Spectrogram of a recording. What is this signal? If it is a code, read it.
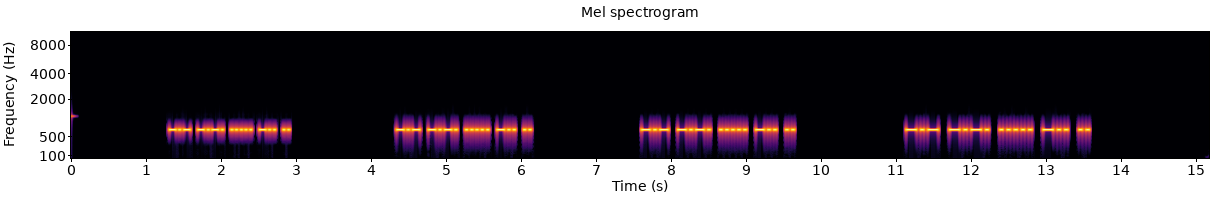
Morse code, heard as a keyed tone, about 31 wpm, 700 Hz. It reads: KC5DI KC5DI KC5DI KC5DI
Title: Speed Racing - USA 2x2 Call Signs 25wpm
